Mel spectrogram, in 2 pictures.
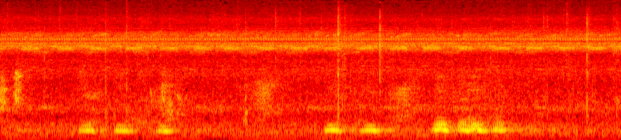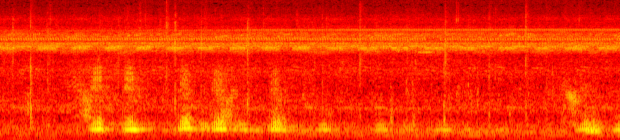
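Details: Frog chorus of short low croaks and raspy chirps, sparse at first and then thickening into rapid runs of notes, all layered over a persistent high-pitched buzzing drone.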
